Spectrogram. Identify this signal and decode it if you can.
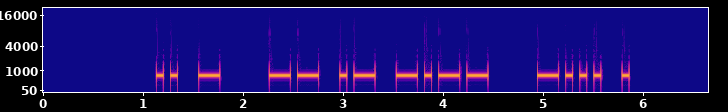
Morse code, heard as a keyed tone, about 17 wpm, 700 Hz. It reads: IT MAY BE
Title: Sets of 3 Words 17wpm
